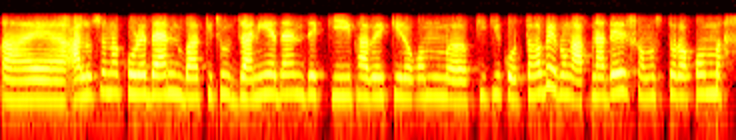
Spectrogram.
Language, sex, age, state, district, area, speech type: Bengali, female, 60+, West Bengal, Paschim Bardhaman, urban, conversation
